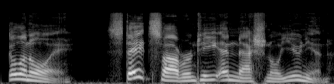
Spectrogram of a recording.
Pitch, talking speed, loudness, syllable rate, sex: 175 Hz, 90 wpm, -18 LUFS, 5.2 syllables/s, male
